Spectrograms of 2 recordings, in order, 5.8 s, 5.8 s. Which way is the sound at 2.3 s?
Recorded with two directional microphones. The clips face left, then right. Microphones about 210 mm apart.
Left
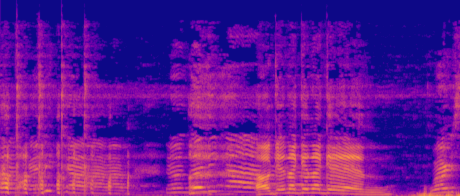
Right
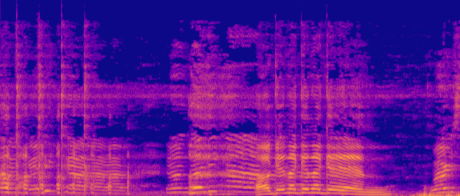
20° right (ahead or behind).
